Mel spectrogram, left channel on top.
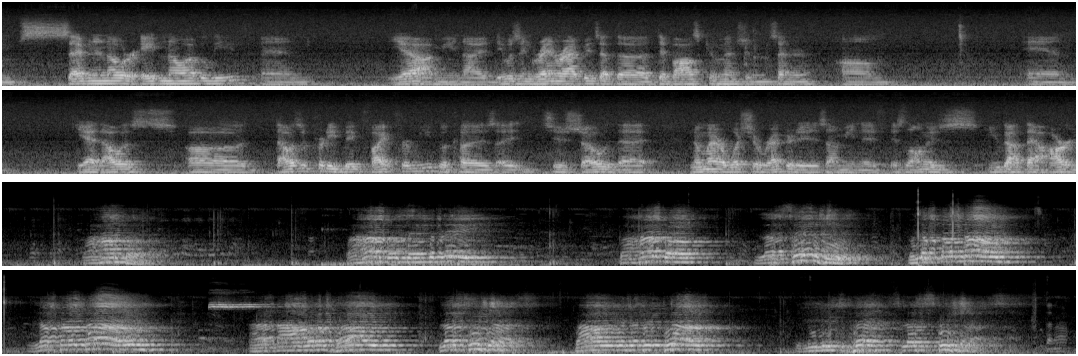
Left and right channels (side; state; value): both; different; correlation 0.00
